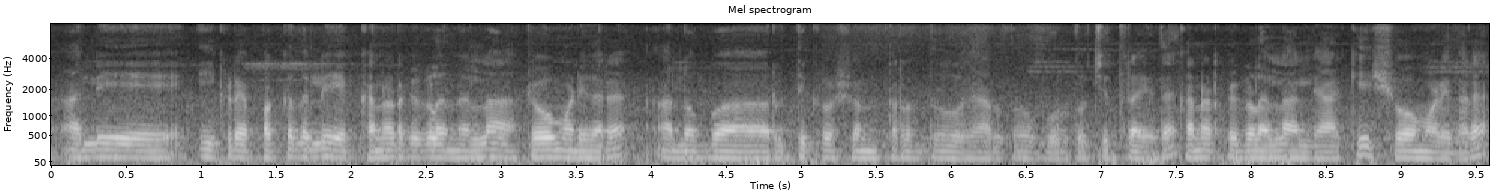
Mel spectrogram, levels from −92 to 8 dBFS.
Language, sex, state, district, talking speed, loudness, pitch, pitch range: Kannada, male, Karnataka, Raichur, 125 wpm, -18 LUFS, 105 Hz, 100-110 Hz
